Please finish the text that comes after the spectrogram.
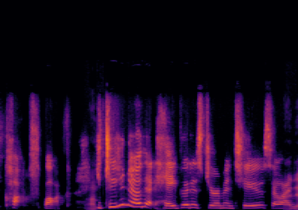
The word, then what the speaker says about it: Hagood: They say Hagood. No, it's spelled that way, but it's pronounced Hagood. Like, hey, she's good.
